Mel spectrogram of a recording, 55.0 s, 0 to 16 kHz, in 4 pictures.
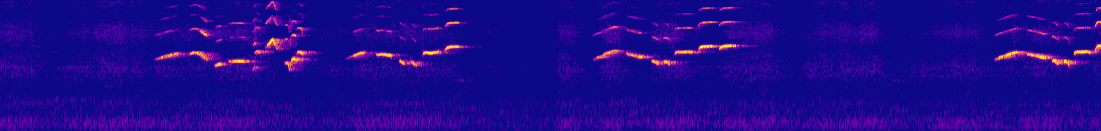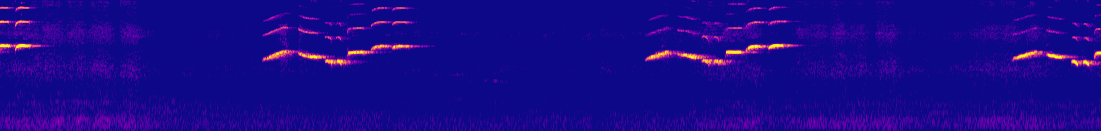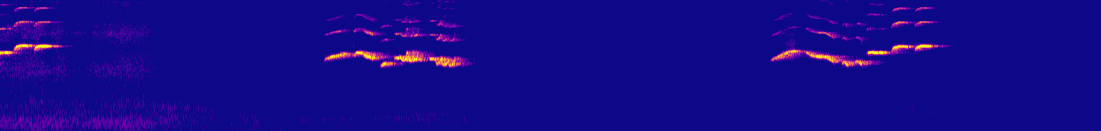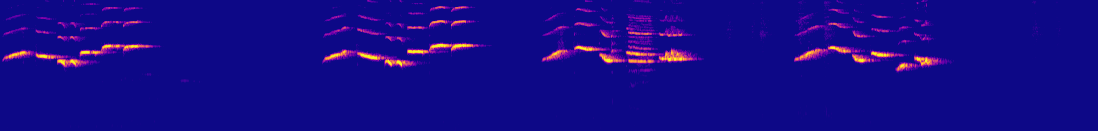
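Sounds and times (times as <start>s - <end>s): low background rumble: 0.0s - 37.6s
bird singing whistled phrases: 2.0s - 6.0s, 7.4s - 9.4s, 12.4s - 14.4s, 17.0s - 19.2s, 21.8s - 23.8s, 26.4s - 28.4s, 31.6s - 33.5s, 37.2s - 39.4s, 41.3s - 43.8s, 45.3s - 47.4s, 48.1s - 50.1s, 51.2s - 53.2s.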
